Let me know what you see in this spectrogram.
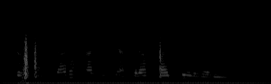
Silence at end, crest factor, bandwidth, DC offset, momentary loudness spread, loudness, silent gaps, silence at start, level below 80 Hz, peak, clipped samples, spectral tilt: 0 s; 28 dB; 7 kHz; under 0.1%; 14 LU; -60 LUFS; none; 0.05 s; -72 dBFS; -32 dBFS; under 0.1%; -2 dB/octave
